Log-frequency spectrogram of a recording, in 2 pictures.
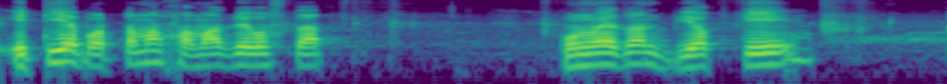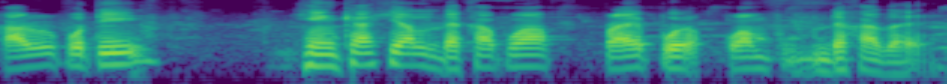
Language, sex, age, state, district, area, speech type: Assamese, male, 30-45, Assam, Majuli, urban, spontaneous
